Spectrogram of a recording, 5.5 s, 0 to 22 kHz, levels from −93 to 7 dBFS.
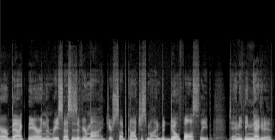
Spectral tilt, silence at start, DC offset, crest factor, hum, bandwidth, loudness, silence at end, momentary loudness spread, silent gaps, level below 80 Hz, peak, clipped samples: -5.5 dB/octave; 0 s; under 0.1%; 16 dB; none; 12.5 kHz; -23 LUFS; 0.1 s; 10 LU; none; -46 dBFS; -6 dBFS; under 0.1%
